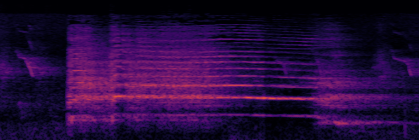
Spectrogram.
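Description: A guinea fowl calls loudly and close by in a backyard poultry pen, a sustained, harsh harmonic cry held for about two seconds and then trailing into a lower squawk.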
